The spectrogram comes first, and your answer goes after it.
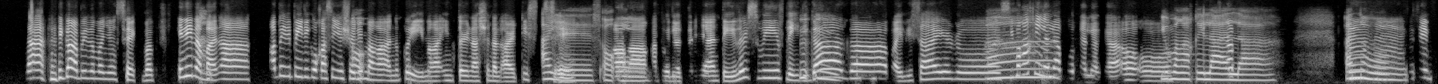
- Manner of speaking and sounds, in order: laugh; static; distorted speech; drawn out: "Ah"
- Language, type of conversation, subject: Filipino, unstructured, Paano mo pipiliin ang iyong talaan ng mga awitin para sa isang biyahe sa kalsada?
